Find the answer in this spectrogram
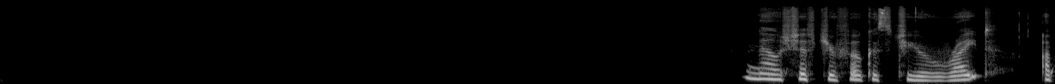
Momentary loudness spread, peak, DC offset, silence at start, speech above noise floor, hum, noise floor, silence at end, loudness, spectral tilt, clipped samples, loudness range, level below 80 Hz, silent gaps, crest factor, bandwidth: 7 LU; -10 dBFS; under 0.1%; 7.45 s; over 65 dB; none; under -90 dBFS; 0 s; -25 LUFS; -4.5 dB/octave; under 0.1%; 6 LU; -78 dBFS; none; 22 dB; 16 kHz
